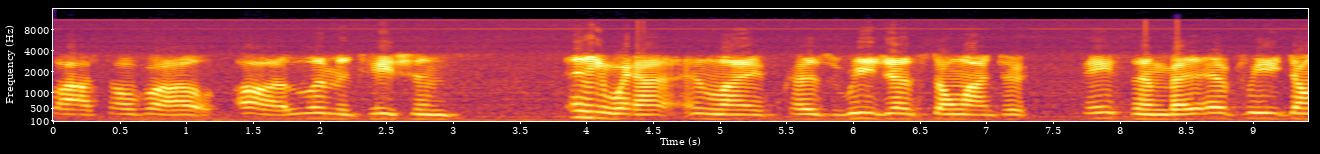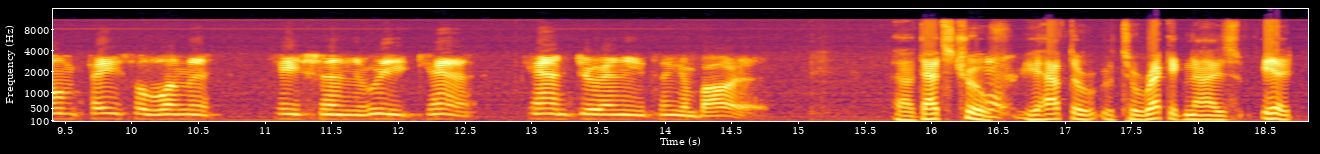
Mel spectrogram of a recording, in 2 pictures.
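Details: Adult man with a pronounced speech impediment and coordination awkwardness since an early, traumatic birth with loss of oxygen; speech impediment.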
